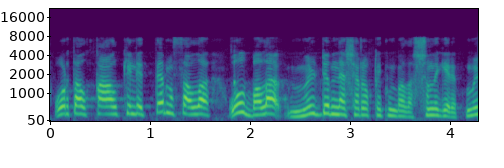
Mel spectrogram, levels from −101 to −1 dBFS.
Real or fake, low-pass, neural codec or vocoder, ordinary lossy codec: fake; none; codec, 16 kHz, 16 kbps, FunCodec, trained on LibriTTS, 50 frames a second; none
